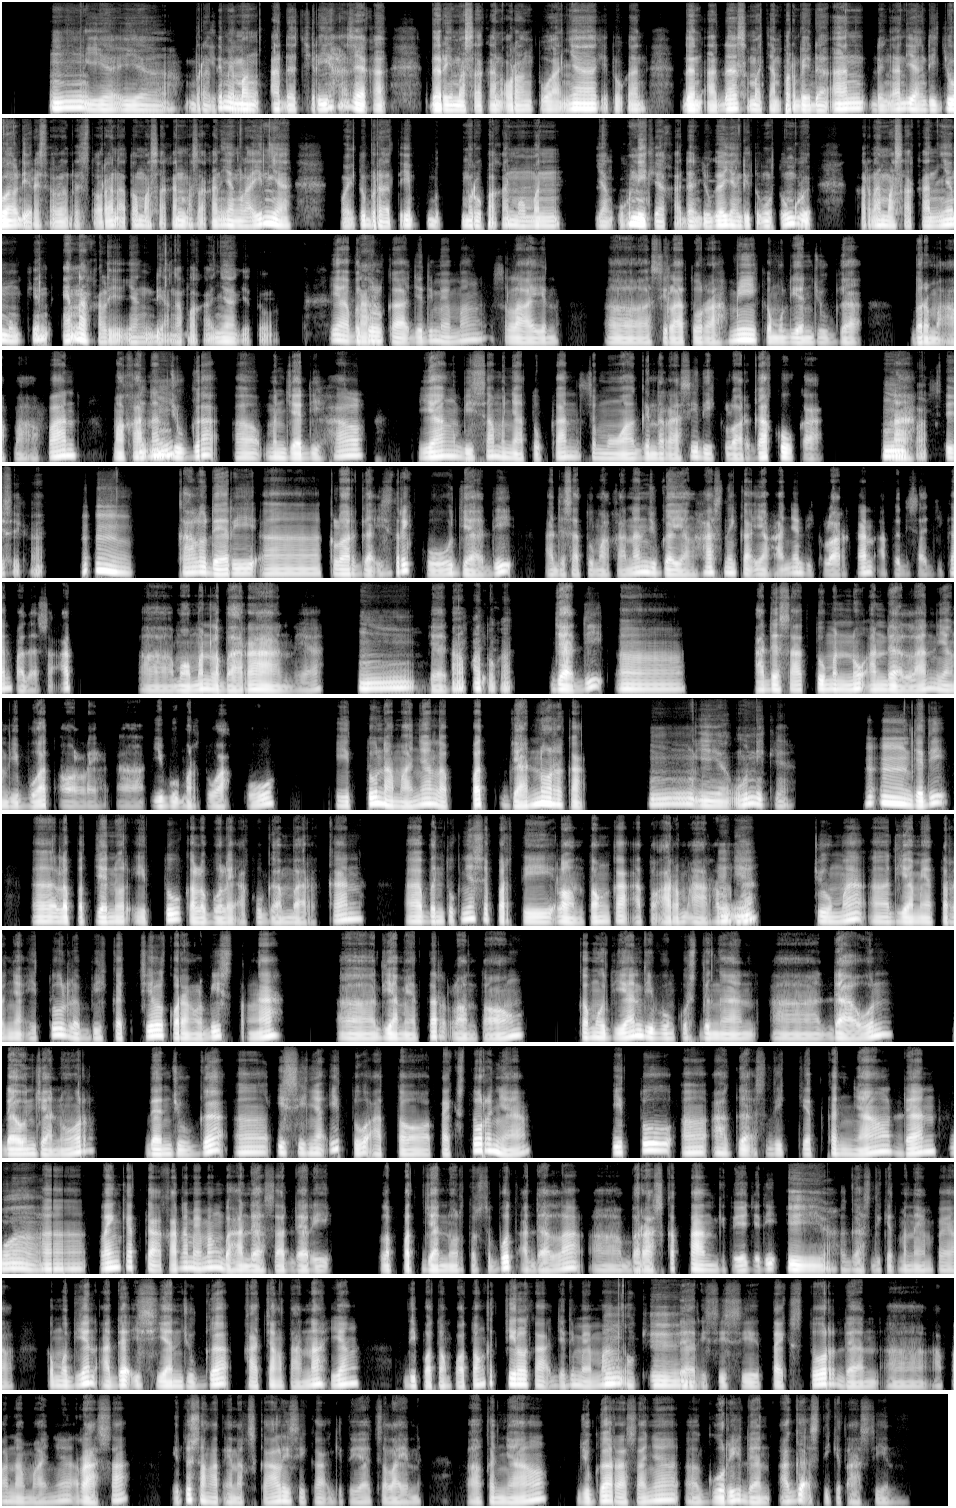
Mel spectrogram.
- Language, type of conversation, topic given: Indonesian, podcast, Kegiatan apa yang menyatukan semua generasi di keluargamu?
- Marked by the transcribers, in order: other background noise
